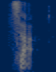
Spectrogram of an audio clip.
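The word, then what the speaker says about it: རྩ: So for 20, the and will be pronounced za.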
